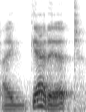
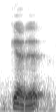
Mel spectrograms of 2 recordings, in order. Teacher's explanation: use it as a flap when we link that final T sound. So that's just like when we say, I get it, it sounds like get it.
